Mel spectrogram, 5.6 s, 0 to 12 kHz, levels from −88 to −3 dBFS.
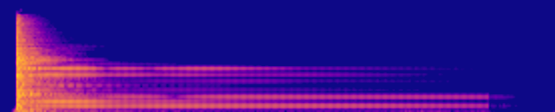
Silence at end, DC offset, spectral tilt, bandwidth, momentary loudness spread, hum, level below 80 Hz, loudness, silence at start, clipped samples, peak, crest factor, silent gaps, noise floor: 2.55 s; under 0.1%; -2 dB/octave; 7.4 kHz; 29 LU; none; -44 dBFS; -20 LUFS; 0.15 s; under 0.1%; 0 dBFS; 26 dB; none; -80 dBFS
